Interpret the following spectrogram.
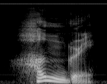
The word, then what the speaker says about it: hungry: have to go and you blow and you create an H sound so we don't say it we don't say how are you we say how are you right so we all felt very hungry I'm not saying and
